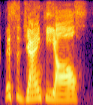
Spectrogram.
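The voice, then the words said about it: Thick put-on Southern accent. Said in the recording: “have a thick southern accent.”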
